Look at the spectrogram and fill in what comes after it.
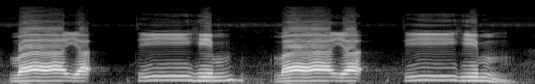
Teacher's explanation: Pada lafal hamzah ini usahakan sifat jaharnya tampak. Hamzah itu punya 2 sifat, yang pertama sifat jahar, yang kedua sifat syiddahnya. Maka dia tertahan nafasnya, tertahan pula suaranya.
